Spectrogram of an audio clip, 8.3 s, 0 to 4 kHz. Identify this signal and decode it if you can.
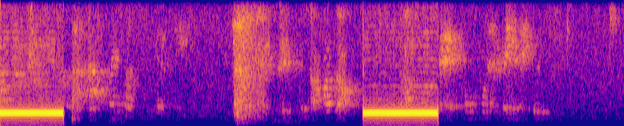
Ringback tone (Europe, 425 Hz), with speech.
